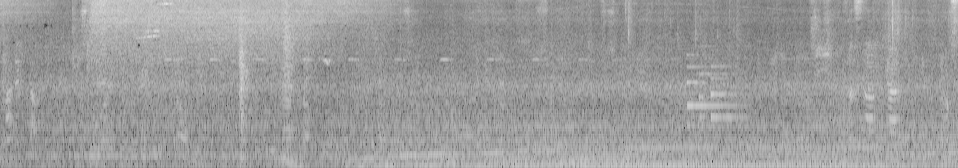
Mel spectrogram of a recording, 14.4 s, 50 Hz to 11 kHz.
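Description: Renault Citybus 12M diesel engine heard from inside the passenger cabin. It runs quietly at first, with a few short clicks. About five seconds in it rises in pitch and grows louder as the bus accelerates, settling into a loud, steady drone.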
